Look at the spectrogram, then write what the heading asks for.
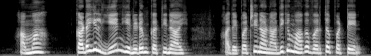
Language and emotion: Tamil, sad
